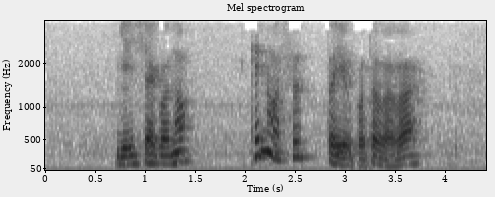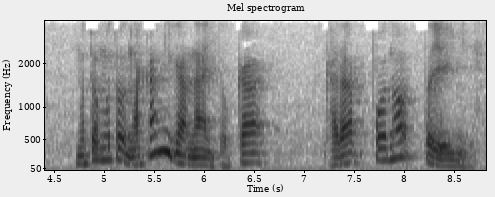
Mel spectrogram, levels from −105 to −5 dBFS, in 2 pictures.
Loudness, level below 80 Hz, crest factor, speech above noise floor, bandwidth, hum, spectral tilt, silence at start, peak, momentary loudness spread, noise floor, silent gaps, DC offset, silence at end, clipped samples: -25 LUFS; -52 dBFS; 18 dB; 27 dB; 4 kHz; none; -11.5 dB/octave; 0.7 s; -8 dBFS; 9 LU; -51 dBFS; none; under 0.1%; 0.05 s; under 0.1%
